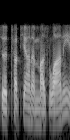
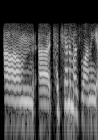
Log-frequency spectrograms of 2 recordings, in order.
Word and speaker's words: Tatiana Maslany: Talking about cast, talk a little bit about Tatiana Maslany. Is that how we correctly pronounce her name? It's perfect. Tatiana Maslany, probably most of you would know from Orphan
